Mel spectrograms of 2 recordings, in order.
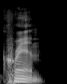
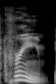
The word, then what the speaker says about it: Creme: Or is it creme? See, that's the question. – It's cream. – Is it cream, Griff? Cream or creme? – Well, considering I'm not a pretentious asshole, it's cream.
